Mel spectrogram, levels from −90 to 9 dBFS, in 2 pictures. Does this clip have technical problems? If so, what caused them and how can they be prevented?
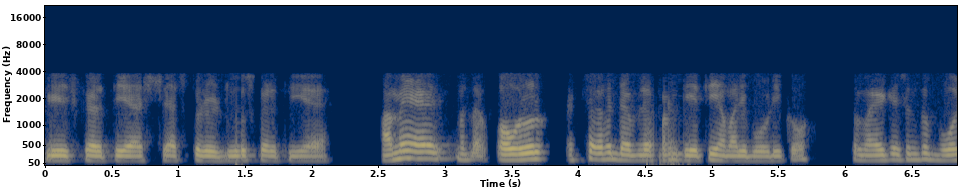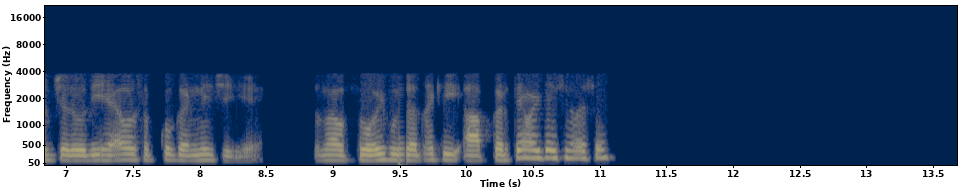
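Yes. Packet loss with pitch repetition occurs at 1.43 to 1.47 s, 4.51 to 4.83 s and 9.49 to 9.55 s. The receiver repeats the last pitch period to fill each gap, so the speech briefly holds with a buzzy tone. The middle stretch loses about 160 ms in short runs. A more reliable network path or forward error correction would prevent it.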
